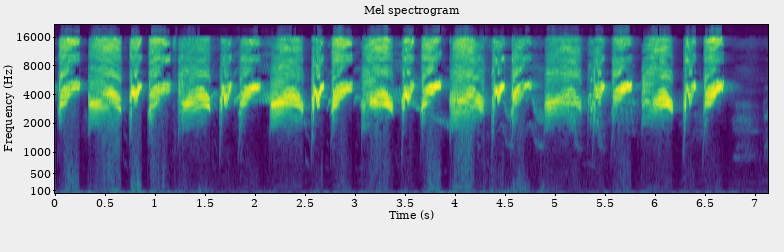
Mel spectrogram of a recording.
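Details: Asian pied starling youngster learning to sing delivers a long, loud stream of rasping, chattering notes mixed with whistles, more than one note a second, ending abruptly.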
